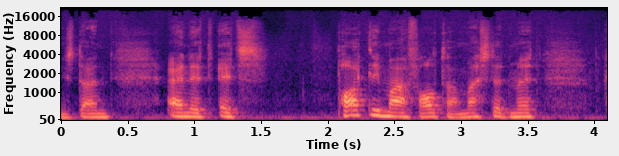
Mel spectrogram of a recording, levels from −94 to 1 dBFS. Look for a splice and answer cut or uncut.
cut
